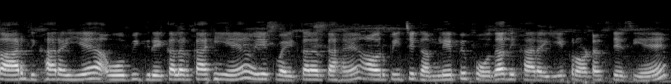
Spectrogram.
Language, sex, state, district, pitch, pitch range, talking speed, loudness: Hindi, female, Odisha, Malkangiri, 225 Hz, 210-235 Hz, 230 wpm, -16 LUFS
